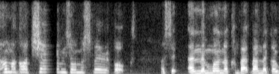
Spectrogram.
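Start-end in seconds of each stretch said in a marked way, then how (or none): 0.0-1.8 high, soft mock astonishment; imitated amazement. Medium retells colleagues hearing her on the spirit box, amazed. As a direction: mimic stunned colleagues in a small high voice.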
